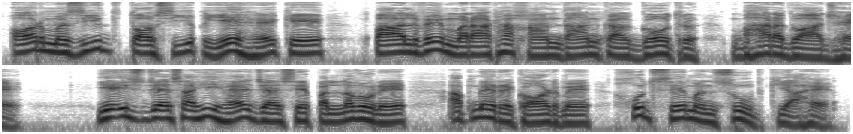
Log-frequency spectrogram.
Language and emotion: Urdu, neutral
